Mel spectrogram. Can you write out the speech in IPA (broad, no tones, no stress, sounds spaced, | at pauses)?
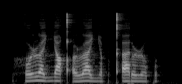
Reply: h o ɭ a ʎ a qʼ o ɭ a ʎ ɑ p kʼ a ɾ o ɭ o p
